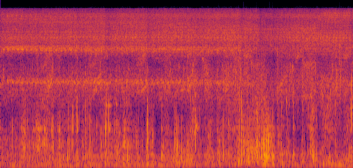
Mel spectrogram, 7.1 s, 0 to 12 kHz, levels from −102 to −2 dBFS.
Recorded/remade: recorded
